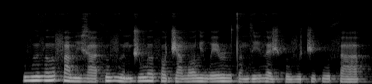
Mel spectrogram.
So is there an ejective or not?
no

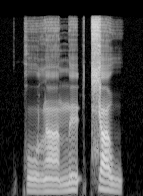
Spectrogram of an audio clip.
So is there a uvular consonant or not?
no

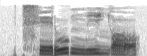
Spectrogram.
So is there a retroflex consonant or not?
no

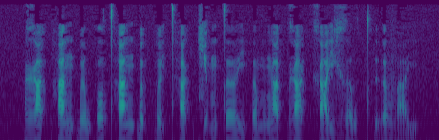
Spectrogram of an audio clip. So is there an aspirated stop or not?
yes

